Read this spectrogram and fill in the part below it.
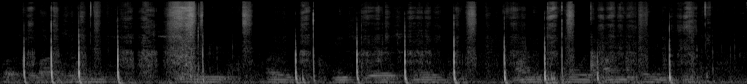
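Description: Marker strokes on a classroom board as the quadratic formula is written out, with a series of short, distinct squeaking and tapping strokes under a teacher's intermittent speech.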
